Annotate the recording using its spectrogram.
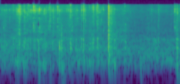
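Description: Handling of a black leather Louis Vuitton Capucines BB handbag on a car seat: a run of small clicks and taps from its silver metal hardware, with one sharper knock about a second and a third in.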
